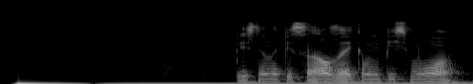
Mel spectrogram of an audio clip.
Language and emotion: Russian, positive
